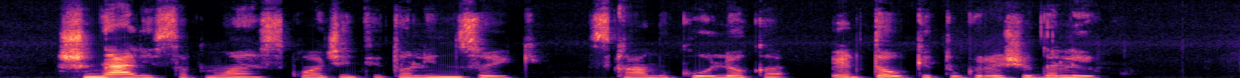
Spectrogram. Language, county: Lithuanian, Alytus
